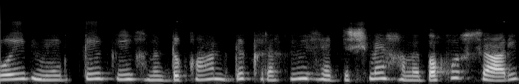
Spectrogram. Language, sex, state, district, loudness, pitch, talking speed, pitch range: Hindi, female, Madhya Pradesh, Dhar, -21 LUFS, 230 Hz, 125 wpm, 205-255 Hz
